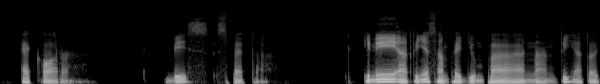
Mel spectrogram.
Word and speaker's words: später: Seperti "bis botak", "bis später", 'ä' umlaut ini dibaca ' e'. "Bis bald", "bis später", artinya sampai jumpa nanti atau sampai jumpa segera.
